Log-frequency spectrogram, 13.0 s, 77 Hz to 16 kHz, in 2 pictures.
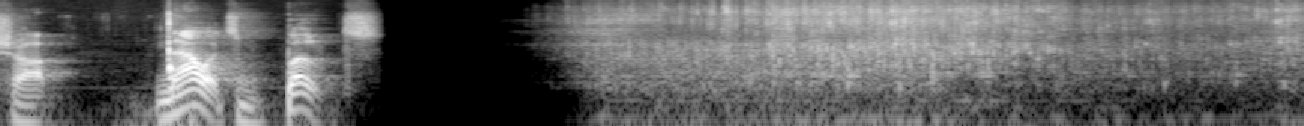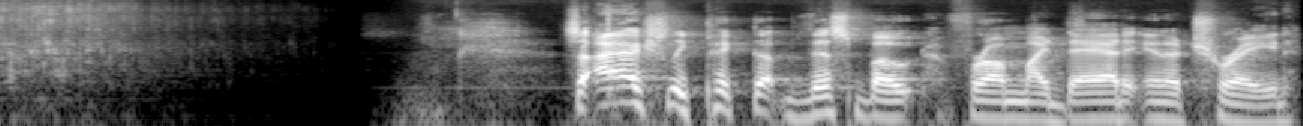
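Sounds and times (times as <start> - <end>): watery trickling rush: 2.7 - 8.2.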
